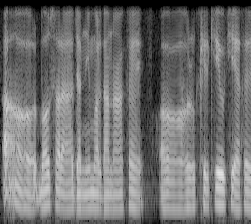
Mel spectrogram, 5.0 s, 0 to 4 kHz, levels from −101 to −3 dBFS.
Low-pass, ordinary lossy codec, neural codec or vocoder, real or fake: 3.6 kHz; none; codec, 16 kHz, 0.8 kbps, ZipCodec; fake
